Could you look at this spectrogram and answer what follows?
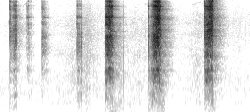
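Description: A file rasps across a knife blade in a series of separate strokes, three short scrapes followed by four louder, longer ones, close and alone in silence.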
